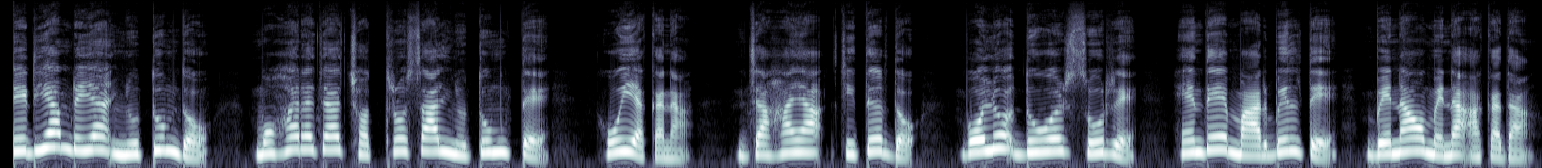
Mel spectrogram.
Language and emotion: Santali, neutral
